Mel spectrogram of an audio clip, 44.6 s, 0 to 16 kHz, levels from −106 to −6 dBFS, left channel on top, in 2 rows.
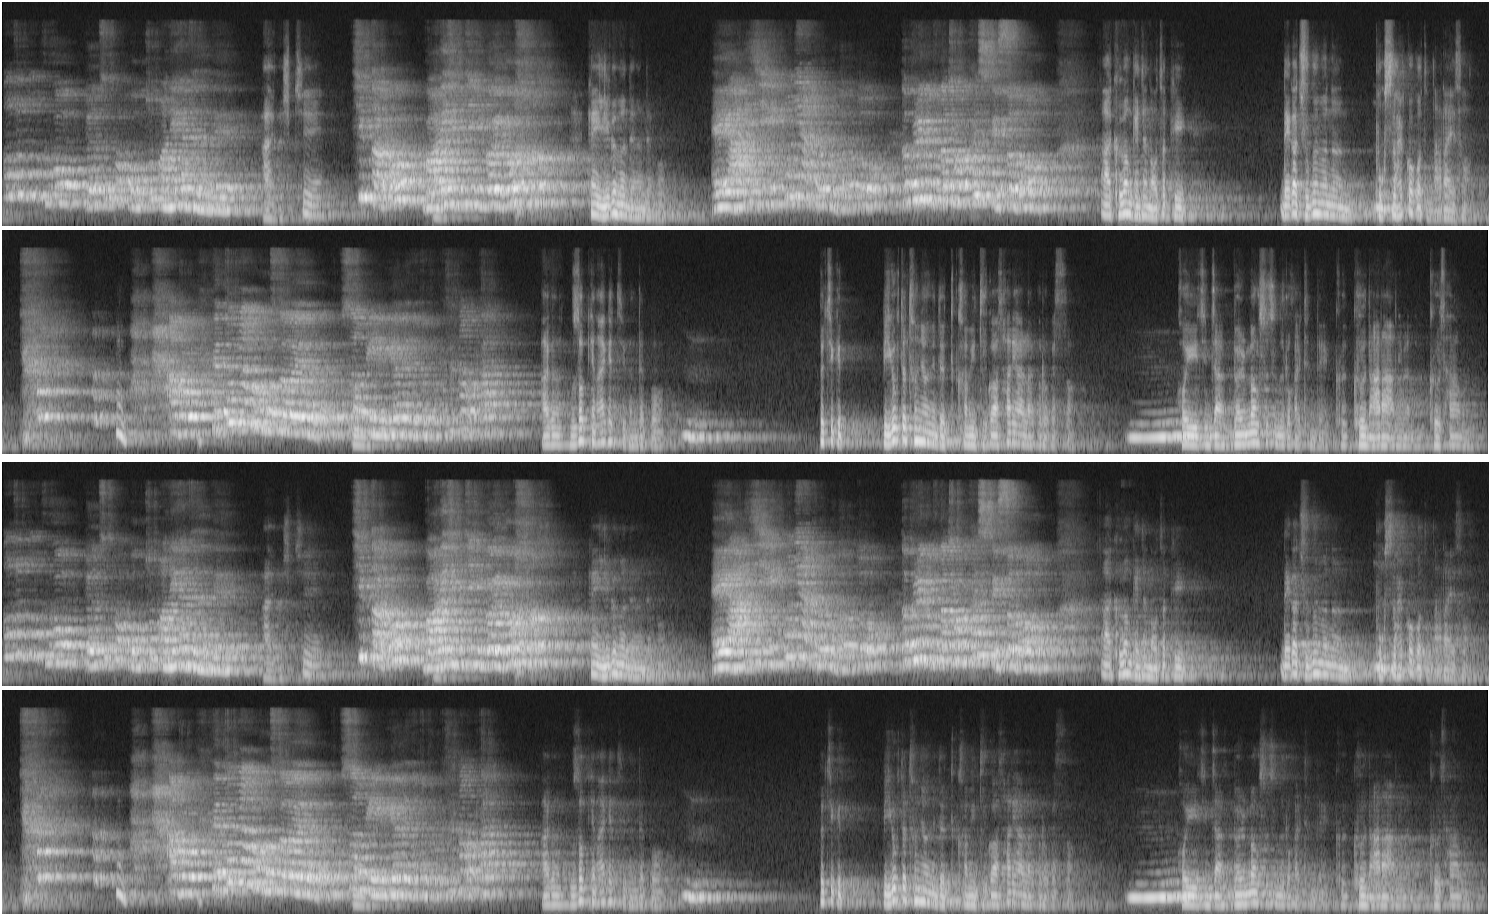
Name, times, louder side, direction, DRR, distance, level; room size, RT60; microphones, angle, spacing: voice 1, 0.0-3.4 5.3-8.1 10.6-13.2 13.5-16.1 20.6-20.8 22.6-23.2 23.7-23.8 24.2-29.7 32.5-32.8 39.2-40.1, equal, 10° right, -11 dB, 7.6 m, -25 dB
voice 2, 3.9-4.9 6.5-6.7 8.8-10.0 16.5-17.8 19.2-20.3 20.6-22.0 24.0-24.3 27.6-27.8 30.4-32.2 34.6-35.0 35.5-38.4 39.9-44.4, left 3 dB, 60° left, 10 dB, 0.9 m, -29 dB
30.0 x 14.5 x 8.3 m, 2.7 s
head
